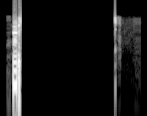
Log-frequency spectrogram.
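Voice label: EMS Dispatch; wake; p25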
